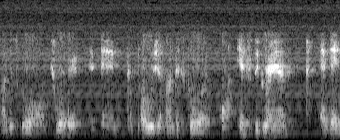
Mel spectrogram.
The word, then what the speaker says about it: Composur: Well, my name is actually Composur, but it's spelled without the E. So on Twitter, you can find me at Composur, Composur, without the E, and underscore.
